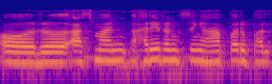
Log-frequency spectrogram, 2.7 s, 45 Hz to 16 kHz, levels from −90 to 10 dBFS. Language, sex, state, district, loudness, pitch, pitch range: Hindi, female, Bihar, Vaishali, -24 LUFS, 230 Hz, 215-240 Hz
